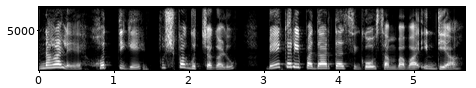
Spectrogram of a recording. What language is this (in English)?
Kannada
